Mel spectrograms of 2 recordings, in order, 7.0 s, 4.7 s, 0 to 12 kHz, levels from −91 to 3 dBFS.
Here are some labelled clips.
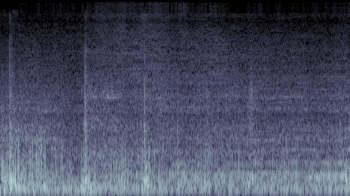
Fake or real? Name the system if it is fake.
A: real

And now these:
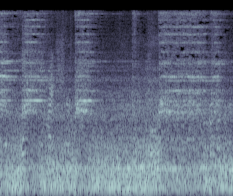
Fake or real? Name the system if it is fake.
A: real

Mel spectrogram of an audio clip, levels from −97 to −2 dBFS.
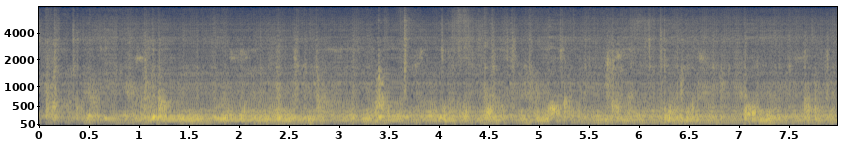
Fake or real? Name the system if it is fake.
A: fake, codec, ZipCodec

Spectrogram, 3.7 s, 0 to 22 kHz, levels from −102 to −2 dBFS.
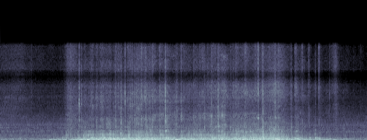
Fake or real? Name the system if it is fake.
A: fake, autoencoder, DAC-VAE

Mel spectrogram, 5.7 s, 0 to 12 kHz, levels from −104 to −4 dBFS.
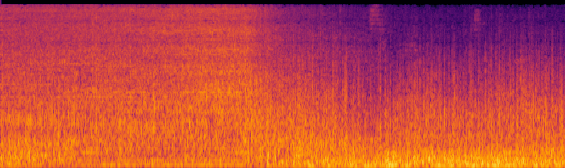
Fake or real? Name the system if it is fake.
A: real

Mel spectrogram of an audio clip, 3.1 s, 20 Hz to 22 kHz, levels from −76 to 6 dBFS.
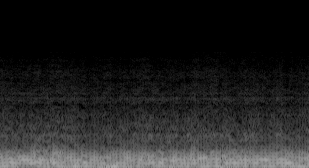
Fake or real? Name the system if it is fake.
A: fake, vocoder, Vocos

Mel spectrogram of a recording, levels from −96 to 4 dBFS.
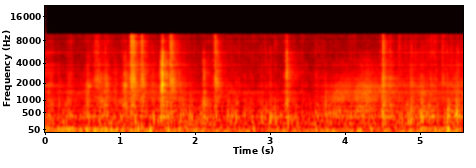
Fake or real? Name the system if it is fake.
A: fake, vocoder, Vocos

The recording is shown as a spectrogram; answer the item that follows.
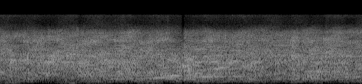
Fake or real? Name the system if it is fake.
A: fake, codec, DAC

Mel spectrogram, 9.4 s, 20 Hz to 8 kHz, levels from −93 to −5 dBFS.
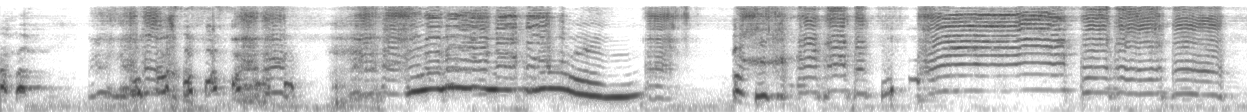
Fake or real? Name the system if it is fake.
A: fake, codec, SNAC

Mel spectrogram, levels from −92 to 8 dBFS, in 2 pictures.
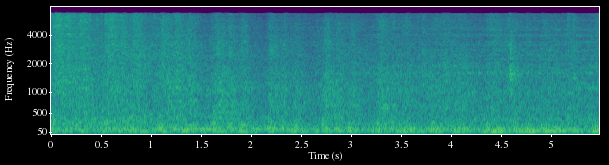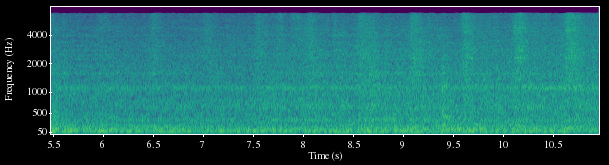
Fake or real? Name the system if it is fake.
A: real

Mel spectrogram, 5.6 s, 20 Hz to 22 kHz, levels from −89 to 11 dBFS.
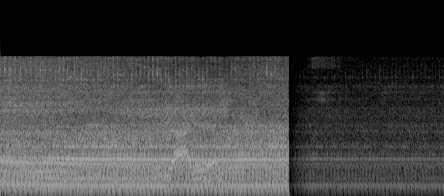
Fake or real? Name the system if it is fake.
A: real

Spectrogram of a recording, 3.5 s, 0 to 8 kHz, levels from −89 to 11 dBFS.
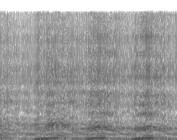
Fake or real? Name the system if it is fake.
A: fake, vocoder, BigVGAN v2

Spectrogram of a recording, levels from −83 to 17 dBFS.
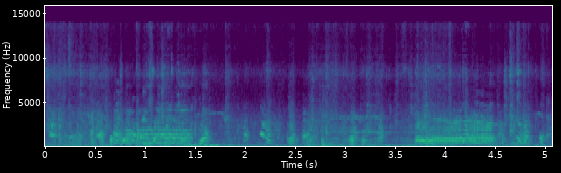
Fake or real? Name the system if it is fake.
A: fake, vocoder, BigVGAN v2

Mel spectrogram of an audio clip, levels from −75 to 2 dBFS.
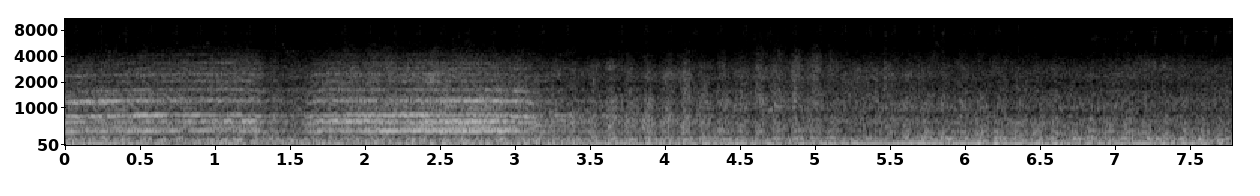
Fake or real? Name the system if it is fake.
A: fake, vocoder, Vocos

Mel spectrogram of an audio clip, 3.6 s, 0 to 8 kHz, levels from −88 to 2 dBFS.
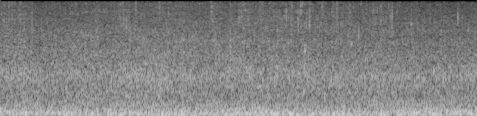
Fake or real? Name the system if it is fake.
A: real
